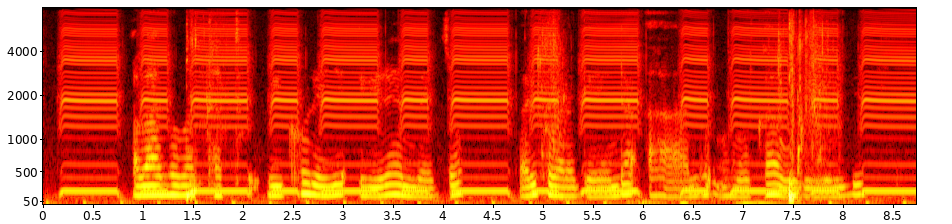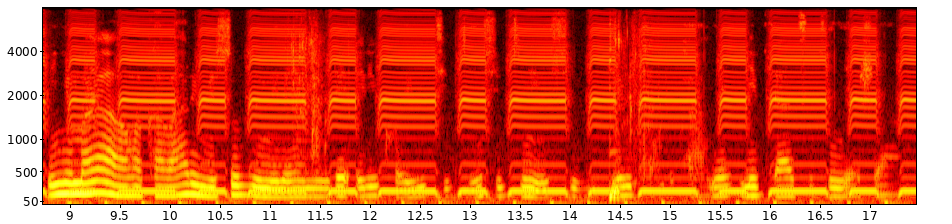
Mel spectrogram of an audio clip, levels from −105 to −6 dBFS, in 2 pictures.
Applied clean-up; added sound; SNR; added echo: none; Telephone + Splash, splatter; 2 dB; none.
